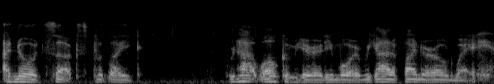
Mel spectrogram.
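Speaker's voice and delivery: hushed whisper. In a game, leaning in to a fellow character's ear, whispering. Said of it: "lean in and whisper into his ears".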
